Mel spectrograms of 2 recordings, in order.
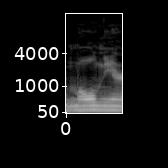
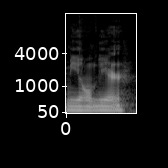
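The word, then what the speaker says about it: Mjölnir: it was fun seeing beta ray bill wield mole near again um i didn't pronounce that right mjolnir it's hard to say um that was really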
